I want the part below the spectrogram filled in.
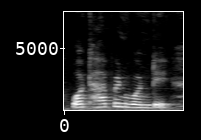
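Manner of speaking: ordinary talk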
